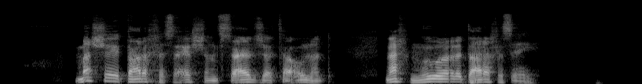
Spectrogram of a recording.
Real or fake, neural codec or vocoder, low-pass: fake; codec, 44.1 kHz, 2.6 kbps, DAC; 10.8 kHz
